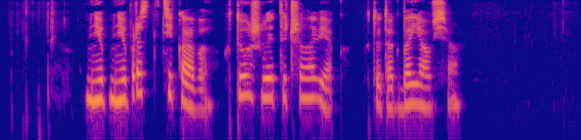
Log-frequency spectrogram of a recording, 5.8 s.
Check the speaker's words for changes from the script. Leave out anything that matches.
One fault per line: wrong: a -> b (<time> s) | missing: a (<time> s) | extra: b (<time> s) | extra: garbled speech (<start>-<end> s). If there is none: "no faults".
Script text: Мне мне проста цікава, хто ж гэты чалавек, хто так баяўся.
no faults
